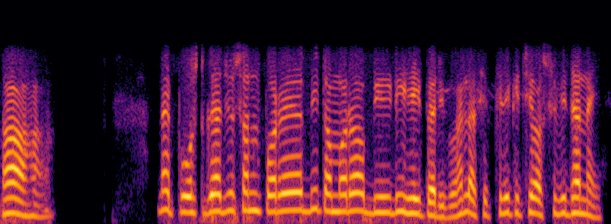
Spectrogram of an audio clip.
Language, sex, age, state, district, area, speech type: Odia, male, 18-30, Odisha, Bhadrak, rural, conversation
